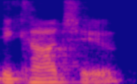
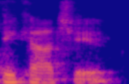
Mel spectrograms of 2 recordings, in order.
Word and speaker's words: Pikachu: things differently anyway like even pikachu says his name pikachu none of us call it pikachu yeah that's true yeah or pikapi or are we all doing it wrong i mean it's it's tech you know it's pikachu but you know of course we say pikachu like we say with the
